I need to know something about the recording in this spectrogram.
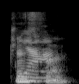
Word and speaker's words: transfer: Transfer. The first syllable. Okay. The first syllable. That is Yes. That is transfer. Yes. Of course. The trans. Yes. Very good. Because this is noun and as a verb.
